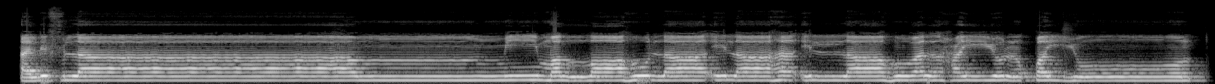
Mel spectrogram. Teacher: لفظ لام کو تو کھینچیں گے لیکن میم کو نہیں کھینچیں گے، بنا کھینچے لفظ اللہ کے ساتھ ملا دیں گے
